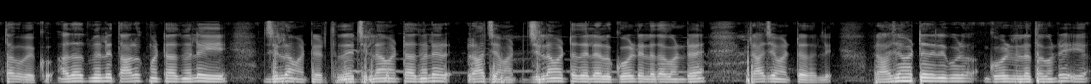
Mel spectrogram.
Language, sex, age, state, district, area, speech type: Kannada, male, 18-30, Karnataka, Dakshina Kannada, rural, spontaneous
